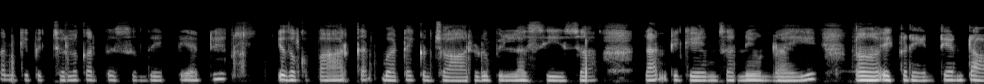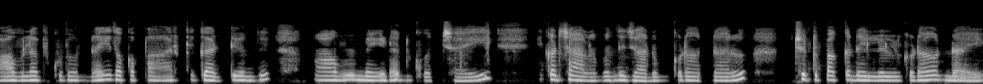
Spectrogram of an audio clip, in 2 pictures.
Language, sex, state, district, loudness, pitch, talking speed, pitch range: Telugu, female, Andhra Pradesh, Visakhapatnam, -20 LUFS, 195 Hz, 115 wpm, 185-205 Hz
